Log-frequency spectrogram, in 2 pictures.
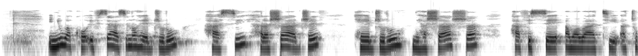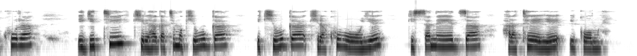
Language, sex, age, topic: Rundi, female, 36-49, education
